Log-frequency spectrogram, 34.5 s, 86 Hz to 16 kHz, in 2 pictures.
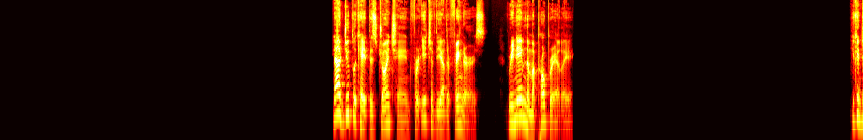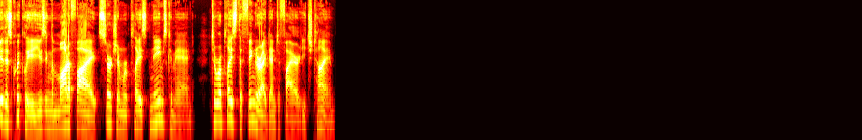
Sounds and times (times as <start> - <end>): Speech: 6.7 - 11.5, 17.1 - 24.0.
